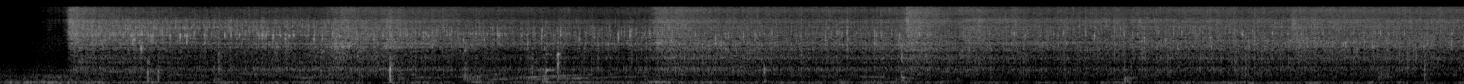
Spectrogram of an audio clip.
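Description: Parshe fish fry in hot oil with a steady, bright sizzling hiss that starts abruptly and continues evenly, with a few faint clicks and knocks from the pan.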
